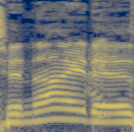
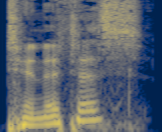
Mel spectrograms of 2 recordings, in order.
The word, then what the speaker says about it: tinnitus: Is it tinnitus or tinnitus? Because I've heard it pronounced both ways.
